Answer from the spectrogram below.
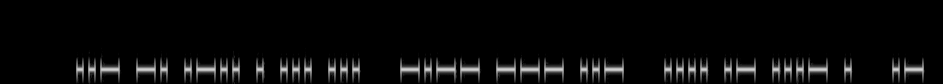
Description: Morse code, heard as a keyed tone, about 20 wpm, 700 Hz. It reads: UNLESS YOU HAVE A
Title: Sentences from Top 1000 Words - Review Part 5 - 20wpm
